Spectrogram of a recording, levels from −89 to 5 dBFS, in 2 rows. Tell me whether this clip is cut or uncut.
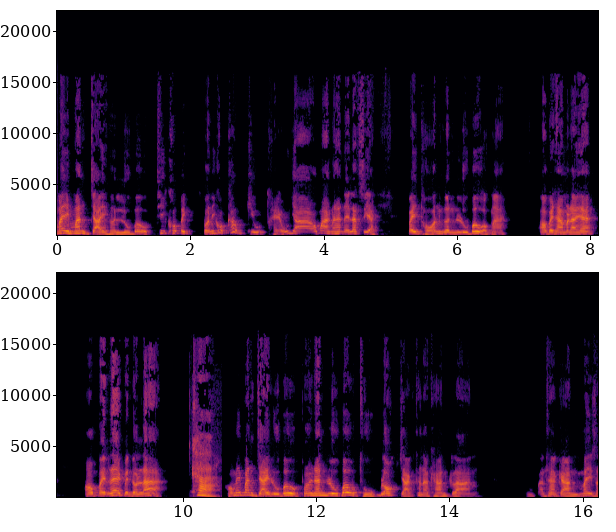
cut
